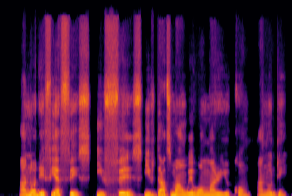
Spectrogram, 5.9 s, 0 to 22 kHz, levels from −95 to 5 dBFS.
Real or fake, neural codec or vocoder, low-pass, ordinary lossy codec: fake; autoencoder, 48 kHz, 128 numbers a frame, DAC-VAE, trained on Japanese speech; none; none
